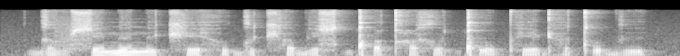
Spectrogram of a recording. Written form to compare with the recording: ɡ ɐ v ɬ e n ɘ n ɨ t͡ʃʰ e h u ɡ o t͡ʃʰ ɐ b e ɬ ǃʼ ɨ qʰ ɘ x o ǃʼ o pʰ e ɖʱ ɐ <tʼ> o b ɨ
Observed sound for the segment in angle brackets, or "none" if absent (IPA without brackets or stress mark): tʼ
